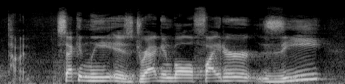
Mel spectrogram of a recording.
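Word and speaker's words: FighterZ: secondly is Dragon Ball Fighter Z you might want to call it fighters but it's it I believe the actual pronunciation of that is fighter Z I'm not a huge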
